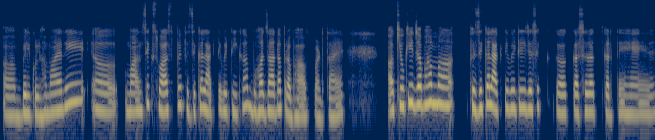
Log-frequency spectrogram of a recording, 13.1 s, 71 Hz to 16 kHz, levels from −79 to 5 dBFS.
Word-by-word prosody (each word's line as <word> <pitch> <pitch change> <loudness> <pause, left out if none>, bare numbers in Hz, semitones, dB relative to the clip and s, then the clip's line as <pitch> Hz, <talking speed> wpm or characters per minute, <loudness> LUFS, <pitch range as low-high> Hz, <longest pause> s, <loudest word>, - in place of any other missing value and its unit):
अ, 185 -1 -3 0.2
बिल्कुल 200 -2 +1
हमारे 220 +7 0 0.2
अ, 230 - -3 0.3
मानसिक 225 +6 -1
स्वास्थ्य 220 -2 0
पे 275 - 0
फिज़िकल 235 +3 -1
एक्टिविटी 220 0 -3
का 260 +6 -3 0.2
बहुत 215 0 +2
ज़्यादा 215 +2 +2
प्रभाव 175 - -1
पड़ता 165 - -6
है 90 +3 -4 0.9
अ, - - +4
क्योंकि 275 +3 +5
जब 280 0 +6
हम 295 0 +6 0.6
फिज़िकल 245 +4 +4
एक्टिविटी 245 +1 +1
जैसे 240 +1 +1 0.4
क 205 -1 0
कसरत 215 0 0 0.2
करते 185 - -3
हैं 100 0 -5
220 Hz, 120 wpm, -24 LUFS, 195-245 Hz, 0.9 s, जब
